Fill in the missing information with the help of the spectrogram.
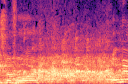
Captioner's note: audience laughing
